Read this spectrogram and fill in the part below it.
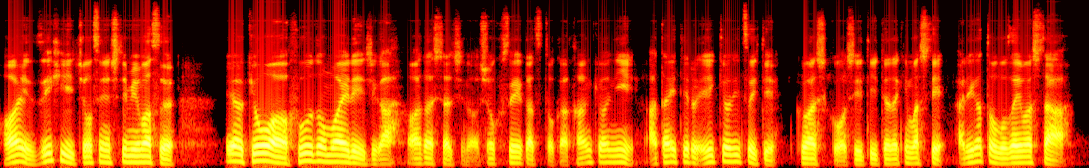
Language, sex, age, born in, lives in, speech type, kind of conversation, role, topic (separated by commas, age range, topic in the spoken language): Japanese, male, 50-54, Japan, Japan, read, expert-assistant, asker, 「フードマイレージ」とはどういう意味で、私たちの食生活や環境にどのような影響を与えるのですか？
